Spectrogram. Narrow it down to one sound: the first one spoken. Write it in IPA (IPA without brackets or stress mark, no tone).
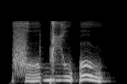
f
